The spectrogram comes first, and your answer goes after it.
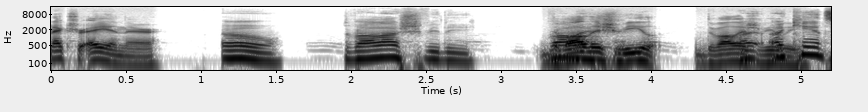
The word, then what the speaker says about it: Dvalishvili: Pantoja, Dvalishvili versus Jan. How you pronounce that That's name? on the me. Dvalishvili.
